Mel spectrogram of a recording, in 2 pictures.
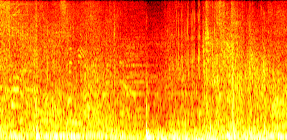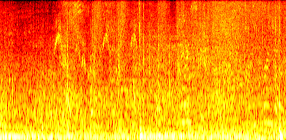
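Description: Fire spells cast in a Hogwarts Legacy combat fight, with booming impacts and crackling bursts over a dense game soundtrack, a sharp hit near the start and steady loud action throughout.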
